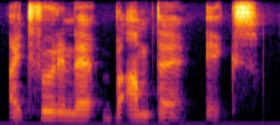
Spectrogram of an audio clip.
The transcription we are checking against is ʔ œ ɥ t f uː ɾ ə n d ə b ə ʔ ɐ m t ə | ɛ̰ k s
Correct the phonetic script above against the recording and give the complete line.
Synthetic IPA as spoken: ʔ œ ɥ t f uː ɾ ə n d ə b ə ʔ ɐ m t ə | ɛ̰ k s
